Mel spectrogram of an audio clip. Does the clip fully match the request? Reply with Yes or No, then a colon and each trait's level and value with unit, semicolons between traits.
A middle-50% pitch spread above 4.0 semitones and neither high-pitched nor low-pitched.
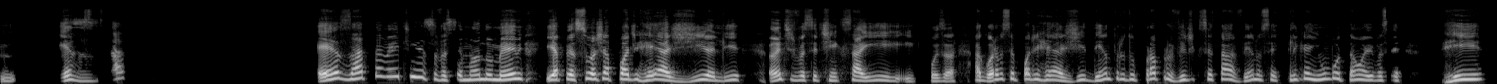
No: average, 4.4 semitones; high, 215 Hz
